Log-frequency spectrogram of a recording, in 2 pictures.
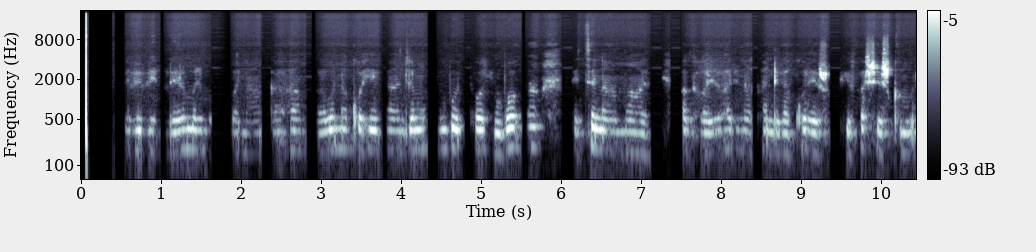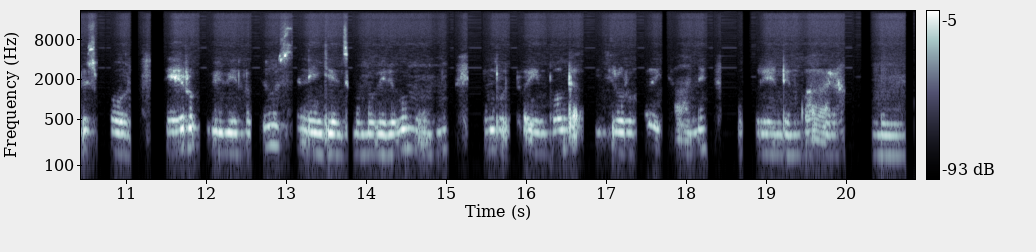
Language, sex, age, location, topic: Kinyarwanda, female, 25-35, Huye, health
